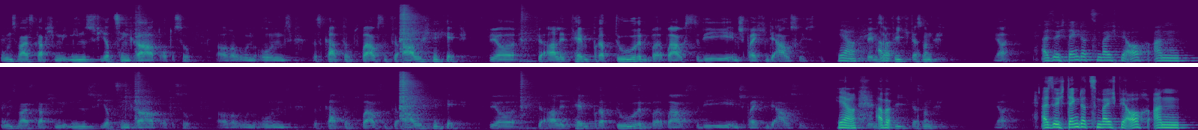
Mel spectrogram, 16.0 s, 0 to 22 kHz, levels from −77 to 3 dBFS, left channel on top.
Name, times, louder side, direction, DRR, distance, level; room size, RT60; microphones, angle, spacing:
voice 1, 0.0-2.6 2.9-6.2 6.5-10.8 11.3-12.6 13.3-13.5, left 6 dB, 70° left, 0.5 m, -39 dB
sound 1, 1.4-6.0 6.4-7.2, right 2 dB, 25° right, 2.1 m, -45 dB
voice 2, 11.2-11.9 13.9-15.7, right 9 dB, 85° right, 0.3 m, -27 dB
19.5 x 8.7 x 2.4 m
head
